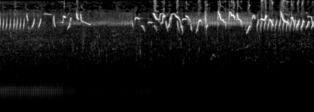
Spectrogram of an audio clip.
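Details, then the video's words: Oriental white-eye of the dakun type singing in nembak style: a rapid, high stream of thin chirps, upward flicks and short buzzy trills, about three notes a second, over a low hum in the first half. "pleci dakun nembak"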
